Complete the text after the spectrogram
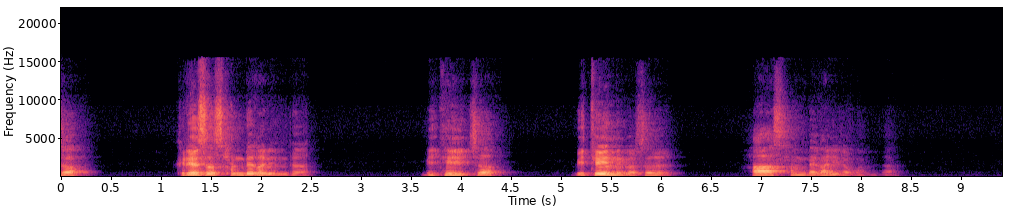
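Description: A middle-aged man speaks calmly and close by, explaining in short phrases.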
